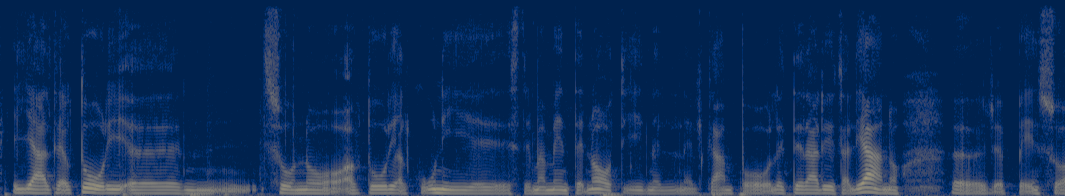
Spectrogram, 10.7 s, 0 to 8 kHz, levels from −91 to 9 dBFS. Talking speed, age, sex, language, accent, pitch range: 90 wpm, 50-69, female, Italian, native, 135-160 Hz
